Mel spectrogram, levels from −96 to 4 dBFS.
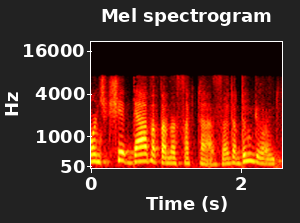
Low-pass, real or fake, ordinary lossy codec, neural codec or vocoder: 7.2 kHz; fake; AAC, 48 kbps; codec, 16 kHz, 0.5 kbps, X-Codec, HuBERT features, trained on general audio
